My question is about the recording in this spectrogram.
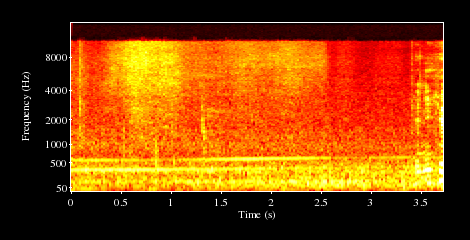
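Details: BYD Atto 3 electric car on extended test drive, heard in the quiet cabin: faint steady humming in two low-mid tones; electric-drive hum, source not pinned down.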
